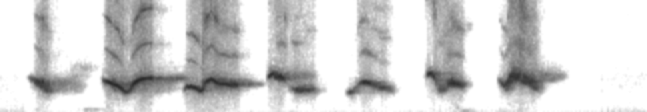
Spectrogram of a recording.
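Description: Scarlet Tanager song: seven hoarse, burry phrases in about three seconds, like a robin with a sore throat. No other sounds are heard.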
